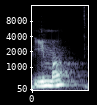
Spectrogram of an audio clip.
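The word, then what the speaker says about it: 今: Gun reading is ima, right?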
